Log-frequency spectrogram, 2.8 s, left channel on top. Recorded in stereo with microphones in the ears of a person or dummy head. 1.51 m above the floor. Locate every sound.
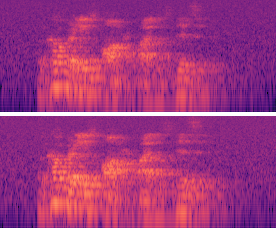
0.4 s a man speaking: 5° right (ahead or behind), 9.5 m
